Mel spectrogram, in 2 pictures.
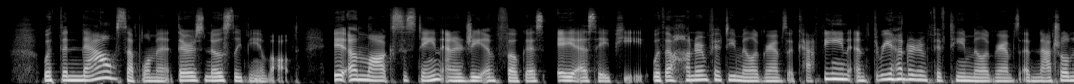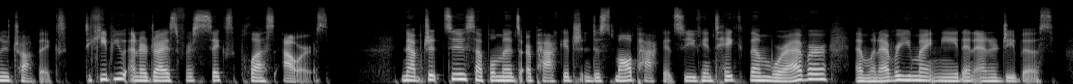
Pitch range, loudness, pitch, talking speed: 160-195 Hz, -16 LUFS, 175 Hz, 155 wpm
